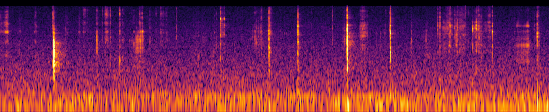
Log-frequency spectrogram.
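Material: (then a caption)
Wood. Green-painted wooden dowel sticks are pushed, twisted and rubbed with the fingertips in the holes of a small solid wooden Tinker Toy hub spool held in both hands. The result is a quiet series of short, sharp, bright wood-on-wood clicks scattered over soft, scratchy friction.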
